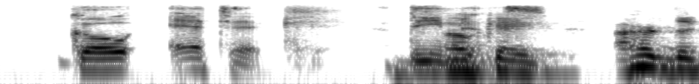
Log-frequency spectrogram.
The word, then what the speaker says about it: Goetic: How do you pronounce that? What did you say? Goetic demons.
